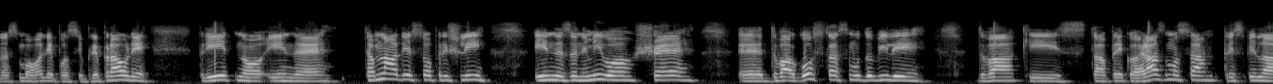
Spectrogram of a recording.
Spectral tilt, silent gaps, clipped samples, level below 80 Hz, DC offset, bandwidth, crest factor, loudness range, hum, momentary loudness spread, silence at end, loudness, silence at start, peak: -4 dB/octave; none; under 0.1%; -66 dBFS; under 0.1%; 8.2 kHz; 16 dB; 2 LU; none; 13 LU; 0 s; -21 LUFS; 0 s; -6 dBFS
